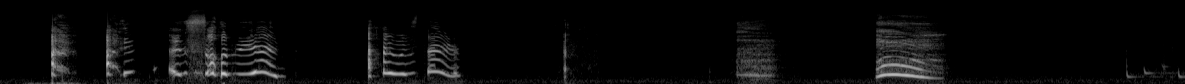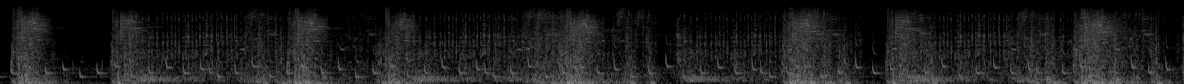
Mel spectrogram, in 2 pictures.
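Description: A young man talks and exclaims with animation close to a microphone.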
